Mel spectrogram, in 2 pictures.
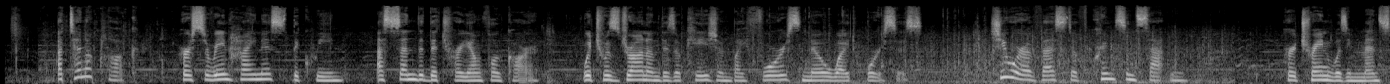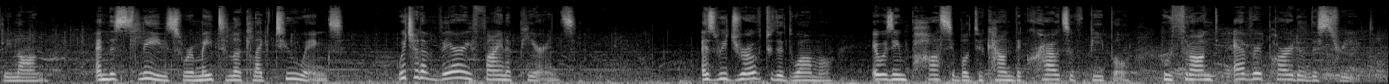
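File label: Italian, female, English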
